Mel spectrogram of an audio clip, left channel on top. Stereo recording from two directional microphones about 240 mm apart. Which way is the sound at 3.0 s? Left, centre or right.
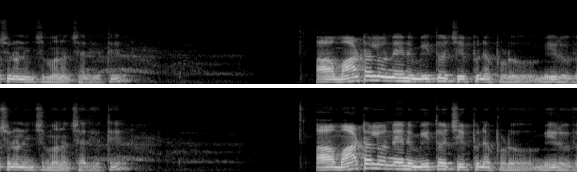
Right.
